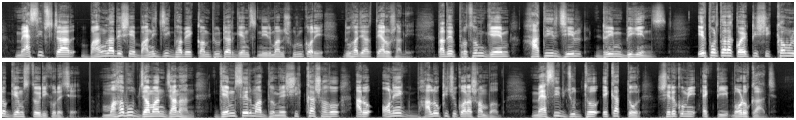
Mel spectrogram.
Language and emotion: Bengali, neutral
